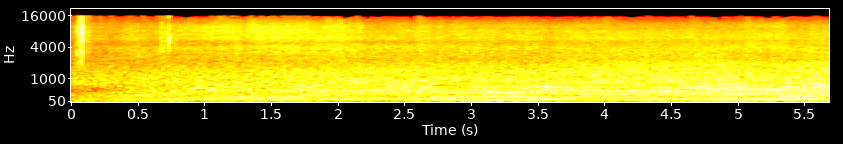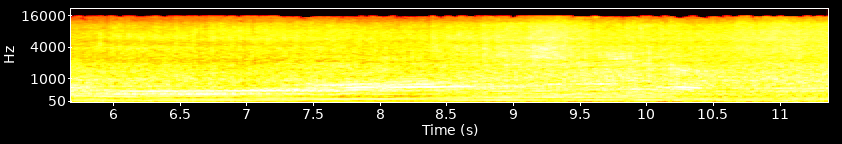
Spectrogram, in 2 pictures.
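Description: Street traffic with a motor vehicle engine running close by, its pitch slowly rising and falling as it changes speed.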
